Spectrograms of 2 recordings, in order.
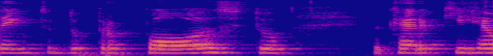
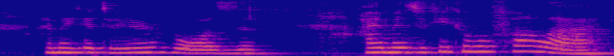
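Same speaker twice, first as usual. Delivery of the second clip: shy, unsure, timid, nervous voice; 3 dB quieter than usual. Describing how people arrive here for a session: imitating a shy person. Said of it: "elas chegam aqui tipo toda tímida".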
